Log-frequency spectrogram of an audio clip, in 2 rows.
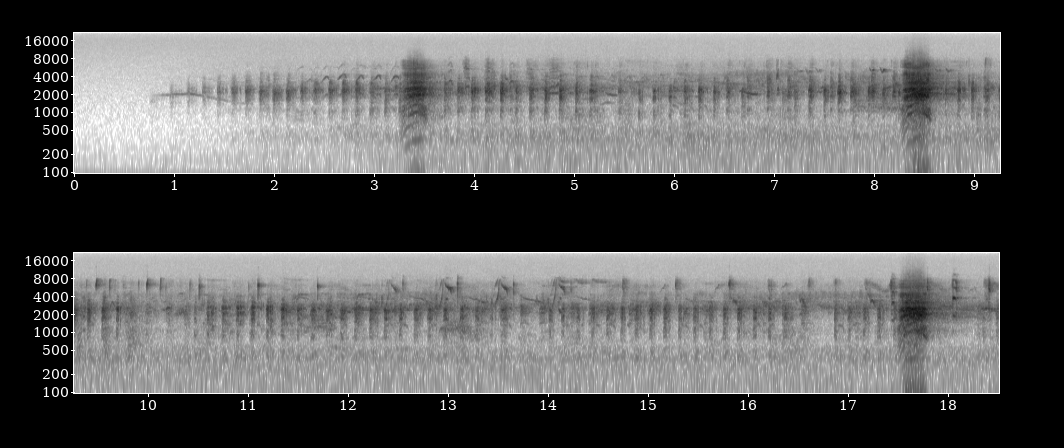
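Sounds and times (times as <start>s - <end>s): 
grey heron call: 1.0s - 18.5s.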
